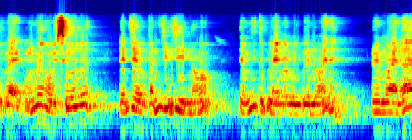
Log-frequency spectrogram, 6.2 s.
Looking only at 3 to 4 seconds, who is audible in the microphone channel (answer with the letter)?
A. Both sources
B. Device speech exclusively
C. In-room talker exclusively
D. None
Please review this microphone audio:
B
